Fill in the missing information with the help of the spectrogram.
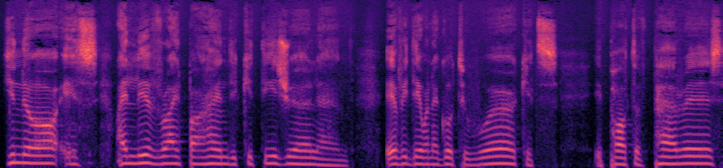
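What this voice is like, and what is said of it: Fake French accent. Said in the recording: “why are you fucking talking in a French accent already? ... you're not French”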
